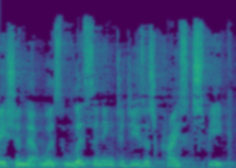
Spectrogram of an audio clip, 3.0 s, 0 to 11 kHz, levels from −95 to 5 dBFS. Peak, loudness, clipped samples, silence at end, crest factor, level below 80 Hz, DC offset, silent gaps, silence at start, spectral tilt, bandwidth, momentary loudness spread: -10 dBFS; -27 LUFS; under 0.1%; 0 s; 18 dB; -56 dBFS; under 0.1%; none; 0 s; -3 dB/octave; 10.5 kHz; 5 LU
